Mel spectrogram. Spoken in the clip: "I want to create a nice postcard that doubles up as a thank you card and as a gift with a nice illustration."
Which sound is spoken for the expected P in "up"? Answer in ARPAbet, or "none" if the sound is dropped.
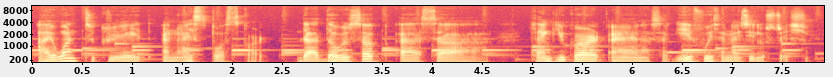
P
